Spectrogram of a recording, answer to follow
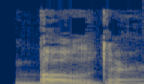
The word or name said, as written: bowlder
